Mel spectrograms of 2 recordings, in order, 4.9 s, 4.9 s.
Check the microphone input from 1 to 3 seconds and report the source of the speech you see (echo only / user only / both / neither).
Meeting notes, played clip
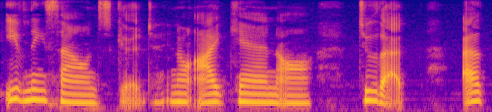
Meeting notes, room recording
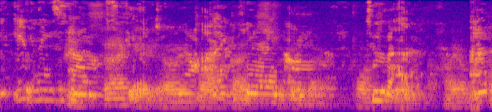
both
